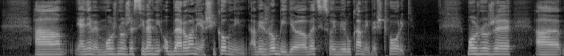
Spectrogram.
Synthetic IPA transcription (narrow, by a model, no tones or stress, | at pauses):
jaːɲɛʋɪɛmːɔʒnɔʒɛsiʋɛʎmiʔɔbd̪aɾɔʋaniːaʃikɔʊnḭːa̰ʋɪɛʒɾɔbiɟʋɛt͡si̥sʋɔjimiɾukamiʋɪɛ̰ʃt̪ʋɔɾḭc | mɔʒnɔʒɛ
